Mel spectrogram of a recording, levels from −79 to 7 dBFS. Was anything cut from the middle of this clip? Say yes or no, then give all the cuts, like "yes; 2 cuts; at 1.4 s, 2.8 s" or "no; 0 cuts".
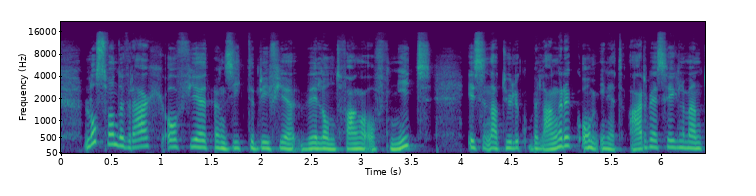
yes; 1 cut; at 4.7 s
